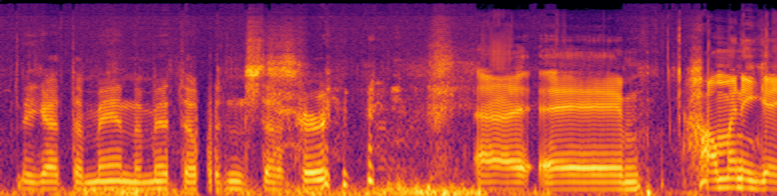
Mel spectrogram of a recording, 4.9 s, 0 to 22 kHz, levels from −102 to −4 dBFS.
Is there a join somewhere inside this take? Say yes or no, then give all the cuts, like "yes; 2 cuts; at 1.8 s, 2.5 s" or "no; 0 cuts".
no; 0 cuts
